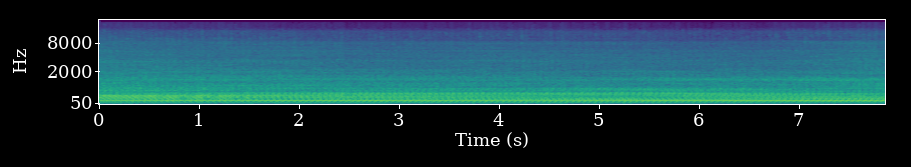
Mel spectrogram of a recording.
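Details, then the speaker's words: 2005 Honda VFR800 V4 with gutted exhaust, idling just after a cold start after 10 days outside in snow without a battery charger: even rumble at about three or four pulses a second, no hunting; healthy cold idle. "She starts right away, and you can hear the lovely rumble from the V4 engine and the gutted exhaust."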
